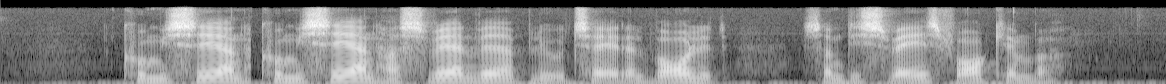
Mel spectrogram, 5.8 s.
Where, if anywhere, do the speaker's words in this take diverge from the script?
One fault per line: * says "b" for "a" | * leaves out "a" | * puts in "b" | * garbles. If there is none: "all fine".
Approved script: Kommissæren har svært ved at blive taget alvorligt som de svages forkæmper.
* puts in "kommissæren"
